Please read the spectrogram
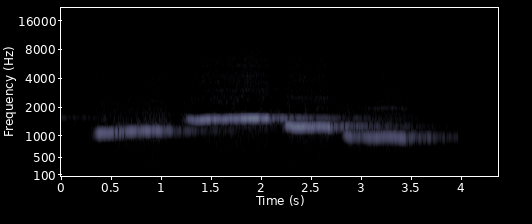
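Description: A slow whistled tune: four held notes in a single clear line, the second stepping up and the last two stepping back down to end lowest, fading out at the end.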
